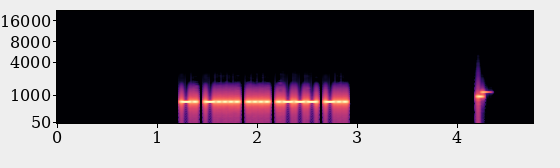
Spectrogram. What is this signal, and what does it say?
Morse code, heard as a keyed tone, about 40 wpm, 700 Hz. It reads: N6HJD
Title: USA Call Signs Repeated 3x 40wpm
